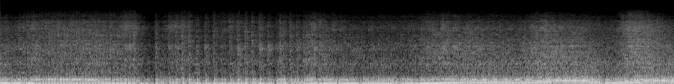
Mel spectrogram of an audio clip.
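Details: Cadillac, first start in about 2 months; deep steady burble with smooth throttle blips, even firing, no knocks; oil pressure about 22 rising to nearly 30 psi; running normally.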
